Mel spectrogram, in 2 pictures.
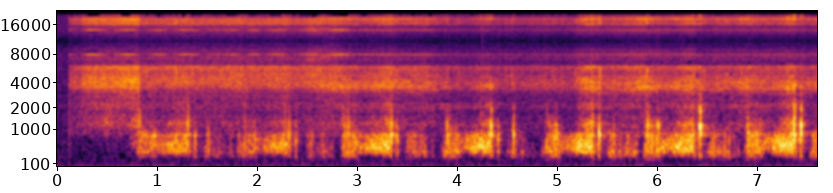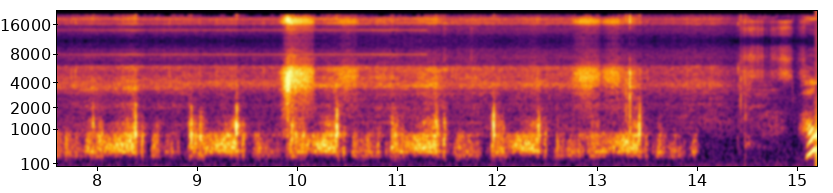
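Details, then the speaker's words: Teaching recording of combined mitral stenosis and mitral regurgitation: a rhythmic, almost continuous murmur in systole and diastole, with brief gaps separating the two murmurs. "ده مثال لاورتيك ريجيرج واورتيك ستينوزيس. وده مثال تاني لحالة فيها mitral stenosis وmitral regurg."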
